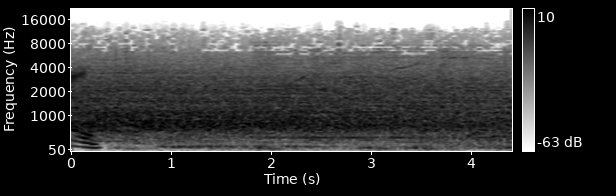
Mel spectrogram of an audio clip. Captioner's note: cheering and applause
